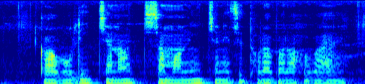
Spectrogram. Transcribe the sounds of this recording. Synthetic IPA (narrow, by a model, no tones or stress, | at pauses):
kaːbuːlit͡ʃənasaːmaːnet͡ʃəneset̪ʰoːɽabəɾahoɡaɦɛː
